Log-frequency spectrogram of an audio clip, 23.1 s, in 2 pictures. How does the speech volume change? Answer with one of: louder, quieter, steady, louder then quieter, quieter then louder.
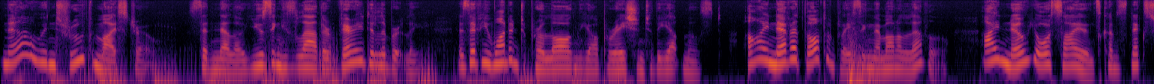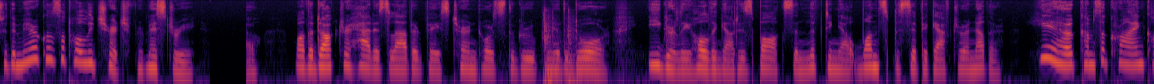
steady.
